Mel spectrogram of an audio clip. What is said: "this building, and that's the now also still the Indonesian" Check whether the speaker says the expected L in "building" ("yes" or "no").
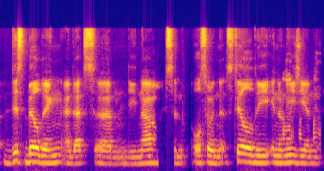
yes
